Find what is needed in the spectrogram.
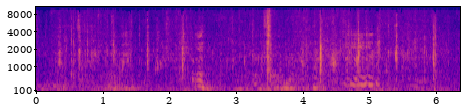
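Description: Giant panda chewing bamboo: an irregular run of crisp crunches and cracks as the stalks break between its teeth.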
